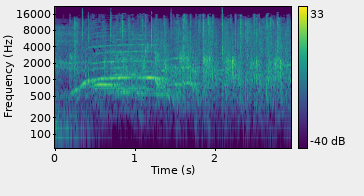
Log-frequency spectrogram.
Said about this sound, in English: Big round of applause for all of your round one comics. Thank you guys so much.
